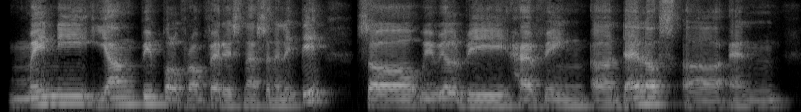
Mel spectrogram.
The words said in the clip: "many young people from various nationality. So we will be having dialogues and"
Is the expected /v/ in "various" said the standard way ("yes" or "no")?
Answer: no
